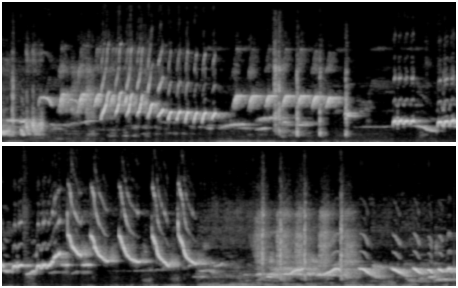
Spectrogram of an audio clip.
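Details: White-rumped shama song meant to provoke a silent bird into responding. Rich, varied phrases: rapid high trills, buzzy bursts, sweeping downward-slurred whistles and chattering notes, with a brief pause near four seconds and a faint low hum.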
